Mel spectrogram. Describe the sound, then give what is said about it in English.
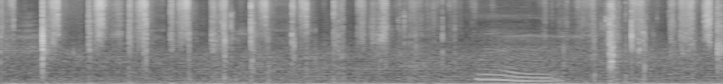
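Tarot cards being shuffled: a steady stream of crisp, papery flicks and riffles, fairly loud throughout, with a brief wavering whine rising and falling partway through. “My deck is being stubborn. It wants me to figure it out on my own.”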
